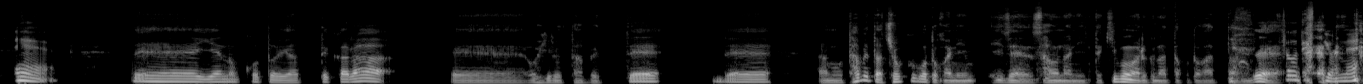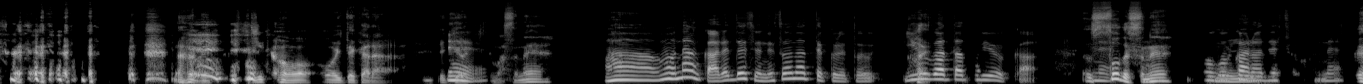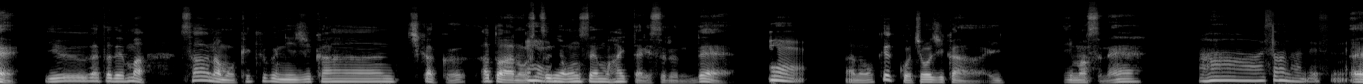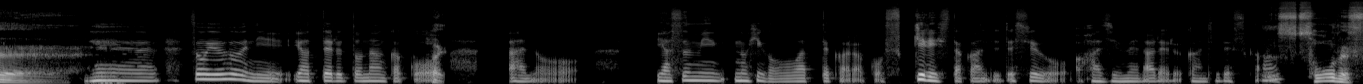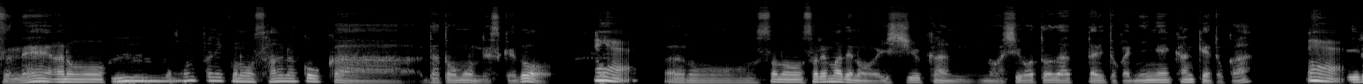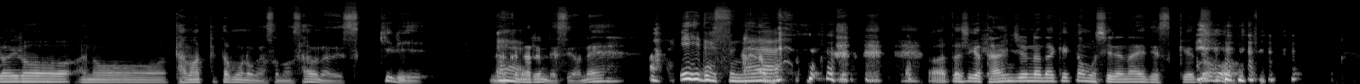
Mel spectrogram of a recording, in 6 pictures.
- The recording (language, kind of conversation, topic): Japanese, podcast, 休みの日はどんな風にリセットしてる？
- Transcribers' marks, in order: chuckle; laugh; laugh; laugh; laugh; other noise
